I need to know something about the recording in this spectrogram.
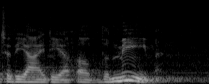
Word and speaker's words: meme: will forgive me if i abbreviate my meme to mean if it is any consolation it could alternatively be thought of as related to memory or to the french word ming it should be pronounced to rhyme with cream now this is hardly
